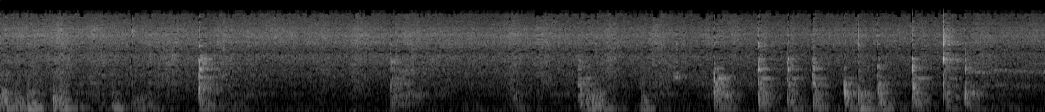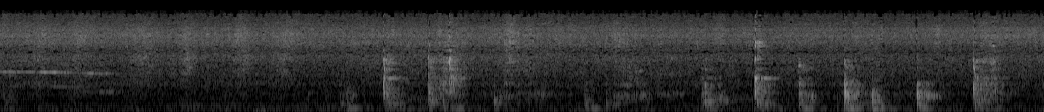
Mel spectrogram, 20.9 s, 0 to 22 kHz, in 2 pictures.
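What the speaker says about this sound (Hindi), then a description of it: "तो अब यहाँ पे 1 अदद मैंने प्याज काटा था वो डालेंगे और इसको भी थोड़ी देर के लिए सॉफ्ट होने तक पकाएंगे" Chopped onion stir-fried in a pan for restaurant-style chicken chow mein: a steady low sizzle under irregular, close spatula scrapes and clacks, sparse at first and then bunching into quick runs of strokes.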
